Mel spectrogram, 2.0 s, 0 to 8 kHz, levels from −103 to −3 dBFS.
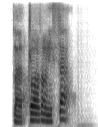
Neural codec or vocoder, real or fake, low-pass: codec, 16 kHz, 1 kbps, FreqCodec, smaller model; fake; 7.2 kHz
